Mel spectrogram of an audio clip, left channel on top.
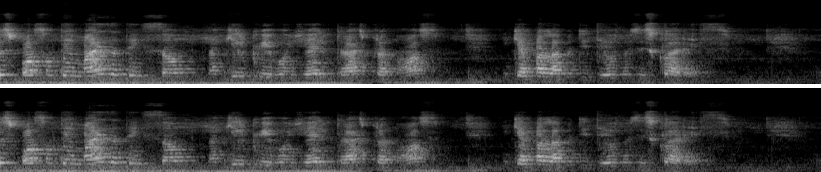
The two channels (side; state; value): both; normal; correlation 0.83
